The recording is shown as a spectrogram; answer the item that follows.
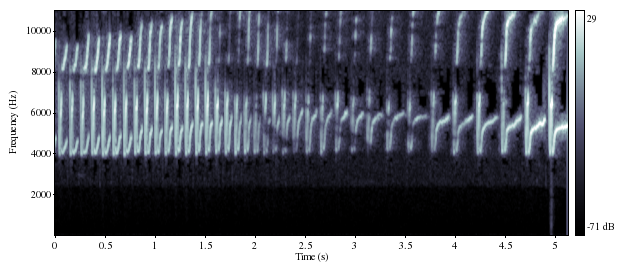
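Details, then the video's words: Grassland yellow finch song beginning as a fast, high-pitched trill of crisp notes that slows into spaced, upslurred whistled chirps, ending with louder separate notes. "Misto Canto - Misto Llamado - Sonido! Cantando! - Grassland Yellow Finch Bird Song - Sicalis Luteola"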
